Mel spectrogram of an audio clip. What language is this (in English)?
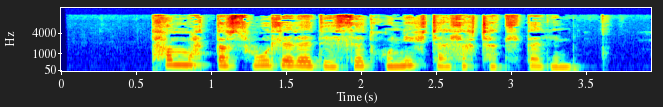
Mongolian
